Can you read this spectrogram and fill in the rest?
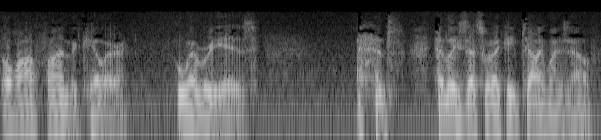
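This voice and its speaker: An actor playing a confident, affectionate, wry police detective husband in a 1970s radio drama. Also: male voice, fairly low pitch, animated, measured pace, gravelly, slight background noise. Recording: dull vintage radio broadcast.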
